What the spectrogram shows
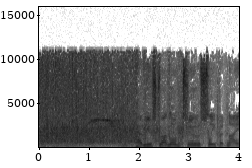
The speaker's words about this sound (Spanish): el debate anterior se le preguntó al gobernador Rick Perry acerca de su aplicación entusiasta de la pena de muerte en Texas, el público comenzó a aplaudirlo y a ovacionarlo.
